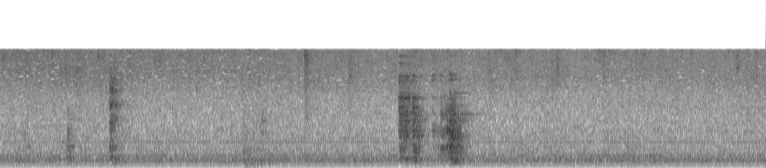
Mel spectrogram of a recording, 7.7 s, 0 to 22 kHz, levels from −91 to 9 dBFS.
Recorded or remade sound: recorded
